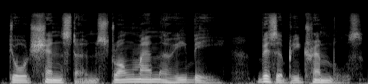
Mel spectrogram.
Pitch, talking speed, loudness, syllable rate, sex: 95 Hz, 145 wpm, -20 LUFS, 4.8 syllables/s, male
